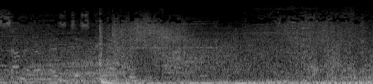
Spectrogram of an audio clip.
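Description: A magic spell bursts with a crackling electric blast.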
